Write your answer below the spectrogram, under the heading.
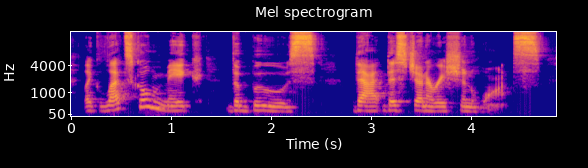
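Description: At a fairly slow pace, the speaker uses a normal speaking voice. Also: woman. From rural North Carolina, US South. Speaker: drinks brand founder. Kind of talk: interview. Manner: casual, uses many fillers.

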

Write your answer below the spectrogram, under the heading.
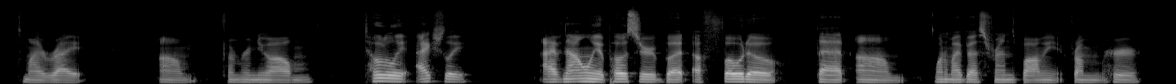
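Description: A man's fairly low, flat monotone in an American accent, at a fairly slow pace, with a dry, close sound and no echo. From US Midwest (northwest Indiana, near Chicago). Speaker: musician. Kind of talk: casual interview chat. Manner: halting, many fillers and repeats.

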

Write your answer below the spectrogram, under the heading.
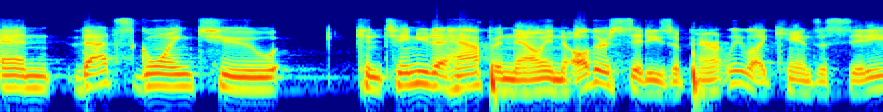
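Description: A man talks in an ordinary speaking voice at a moderate pace. His lively intonation comes through a dry, close sound with no echo. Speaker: podcast co-host. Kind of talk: casual chat.

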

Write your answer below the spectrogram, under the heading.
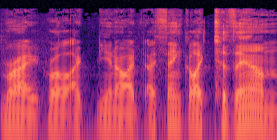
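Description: A man speaks with a Louisiana accent. His pitch is medium and his intonation fairly even. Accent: Louisiana Southern US. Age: 20s. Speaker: podcaster. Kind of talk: casual chat.

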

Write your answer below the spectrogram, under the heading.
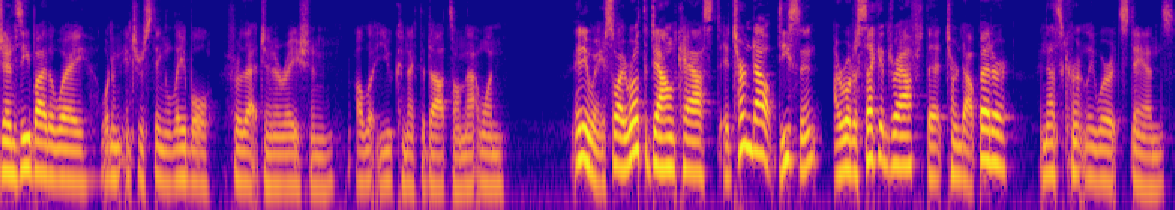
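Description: A man's fairly high voice with lively intonation at a very fast pace, on a very clean recording with a silent background. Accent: American. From Ohio. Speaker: podcast host. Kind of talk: solo monologue podcast. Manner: casual.

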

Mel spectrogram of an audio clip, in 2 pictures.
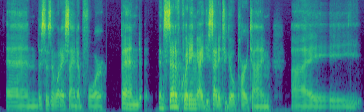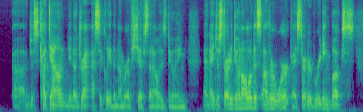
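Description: In a plain, everyday voice, a man speaks at a moderate pace and fairly low pitch with ordinary pitch variation against a quiet background. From Korea, raised in the United States. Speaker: emergency physician. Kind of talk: interview.

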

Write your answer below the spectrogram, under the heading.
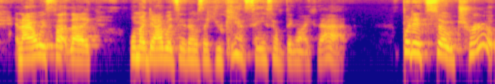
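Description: Recorded very cleanly against a silent background, a woman with a Midwestern American accent speaks in a fairly high pitch with lively intonation. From US Midwest, Indiana. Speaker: nonprofit founder and CEO. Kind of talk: interview conversation.

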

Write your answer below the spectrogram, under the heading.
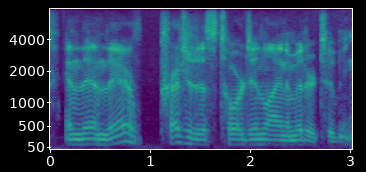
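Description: Fairly low-pitched man with an American accent, heard over noticeable background noise. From US Midwest (St. Louis, Missouri). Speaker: garden book author, drip irrigation expert. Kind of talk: interview.

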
